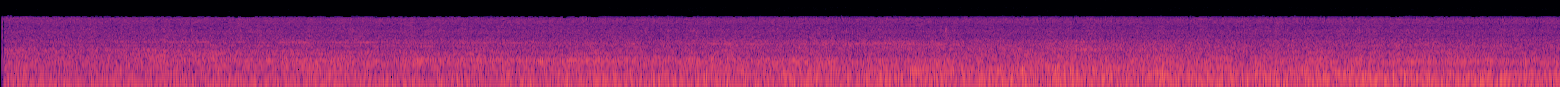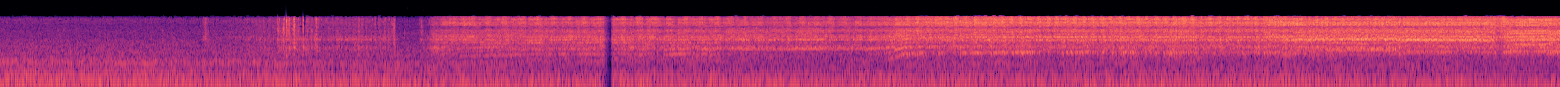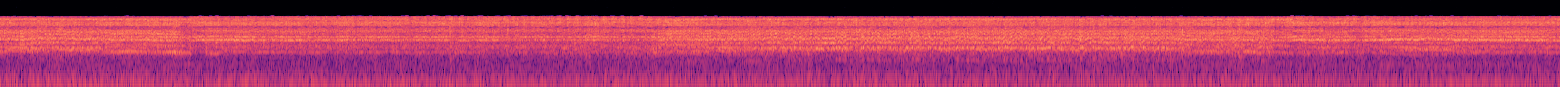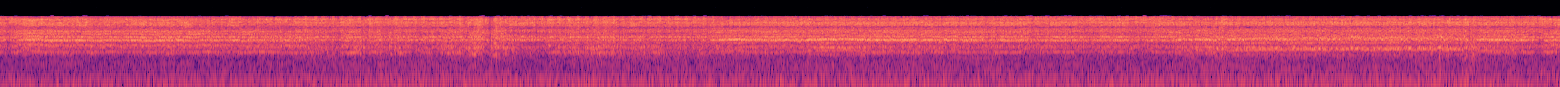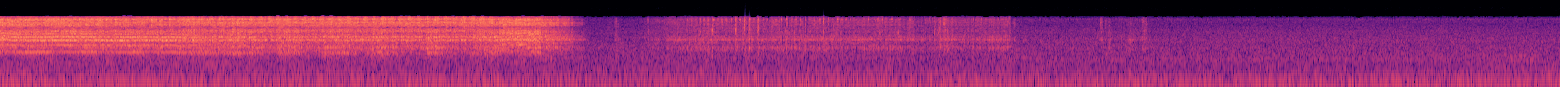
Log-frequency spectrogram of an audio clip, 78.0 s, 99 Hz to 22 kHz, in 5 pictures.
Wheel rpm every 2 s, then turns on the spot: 0, 0, 0, 0, 0, 0, 0, 0, 0, 10, 60, 70, 90, 110, 110, 110, 110, 110, 110, 110, 110, 110, 120, 110, 110, 110, 110, 110, 120, 110, 110, 110, 110, 100, 20, 20, 10, 0, 0.
68-72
